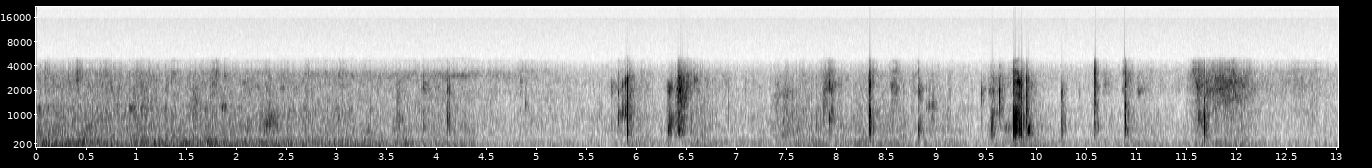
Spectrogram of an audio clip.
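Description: A low rumble fading away over the first four seconds, then scattered sharp clicks and knocks of a handheld phone being handled and moved, loudest about ten seconds in.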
